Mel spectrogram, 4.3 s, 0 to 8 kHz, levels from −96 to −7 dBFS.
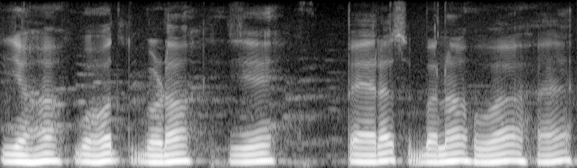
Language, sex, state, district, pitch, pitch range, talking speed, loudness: Hindi, male, Uttar Pradesh, Saharanpur, 130 Hz, 120-135 Hz, 110 wpm, -13 LUFS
